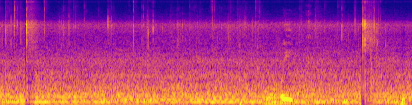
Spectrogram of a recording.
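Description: Plastic shrink-wrap on a cologne box crinkling as it is cut and worked loose, in a few short crackles, the loudest near the end, over a steady room hum.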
